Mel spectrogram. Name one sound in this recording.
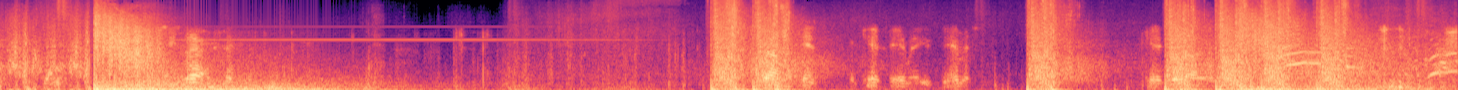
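Rifle shots crack loudly, one after another, outdoors.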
